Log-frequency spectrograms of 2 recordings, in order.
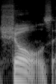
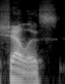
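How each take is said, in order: First: The name is said with a long 'oh' vowel. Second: The name is said with two syllables, 'shell-is'. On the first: The speaker calls it wrong. "could mispronounce it Shoals" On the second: The speaker calls it right. "aka Shellis"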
